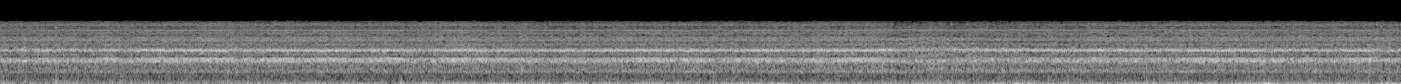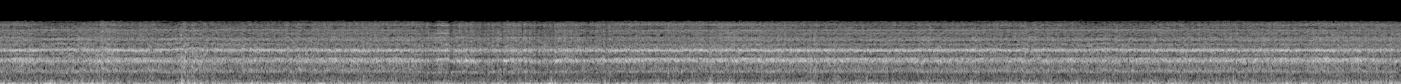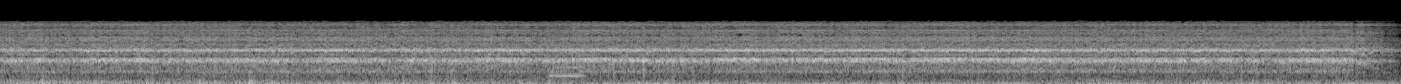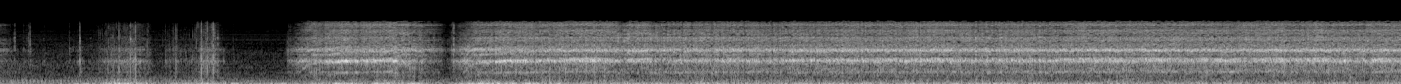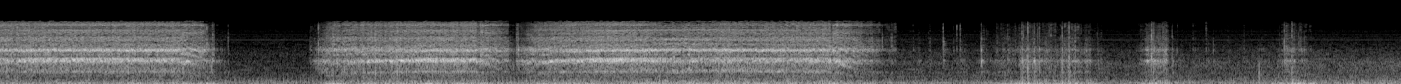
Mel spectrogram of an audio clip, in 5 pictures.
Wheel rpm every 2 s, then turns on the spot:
160, 160, 160, 160, 160, 160, 160, 160, 160, 160, 160, 160, 160, 160, 160, 160, 160, 160, 160, 160, 130, 10, 70, 110, 160, 160, 160, 160, 150, 50, 110, 160, 50, 10, 0.
42-44 66-68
